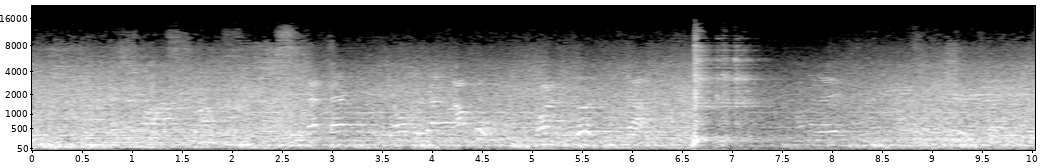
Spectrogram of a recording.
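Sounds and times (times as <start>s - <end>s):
barbell dropped on platform: 6.6s - 7.5s.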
